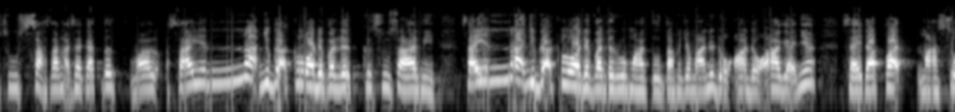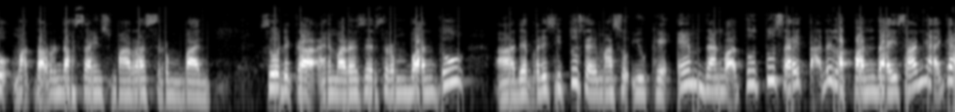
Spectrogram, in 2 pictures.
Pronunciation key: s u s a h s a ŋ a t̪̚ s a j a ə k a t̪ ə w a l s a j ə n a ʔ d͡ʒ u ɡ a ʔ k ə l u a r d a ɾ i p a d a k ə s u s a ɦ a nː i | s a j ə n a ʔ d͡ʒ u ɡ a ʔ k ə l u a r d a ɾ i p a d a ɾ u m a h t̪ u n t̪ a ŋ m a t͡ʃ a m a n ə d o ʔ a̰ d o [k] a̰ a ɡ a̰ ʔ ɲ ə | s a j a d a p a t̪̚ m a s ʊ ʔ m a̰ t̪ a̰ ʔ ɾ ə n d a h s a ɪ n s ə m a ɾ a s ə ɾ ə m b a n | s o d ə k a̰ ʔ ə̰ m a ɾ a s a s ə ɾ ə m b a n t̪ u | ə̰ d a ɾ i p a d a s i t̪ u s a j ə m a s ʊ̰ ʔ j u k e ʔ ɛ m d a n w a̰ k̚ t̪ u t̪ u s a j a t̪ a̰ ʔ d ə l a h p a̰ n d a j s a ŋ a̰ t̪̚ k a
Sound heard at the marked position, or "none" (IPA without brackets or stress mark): ʔ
